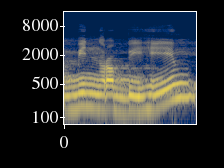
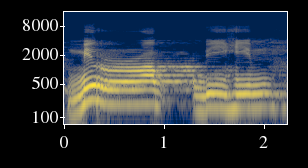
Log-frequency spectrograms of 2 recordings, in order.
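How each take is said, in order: First: The n is pronounced separately before the r. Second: The n merges fully into the r, no hum. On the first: "yang awalnya cara bacanya adalah min rabbihim" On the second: "dimasukkan bunyi nun matinya kepada ra ... tidak disertai dengan dengung"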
